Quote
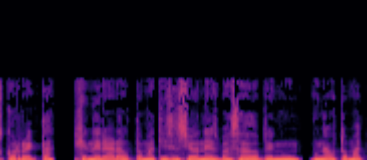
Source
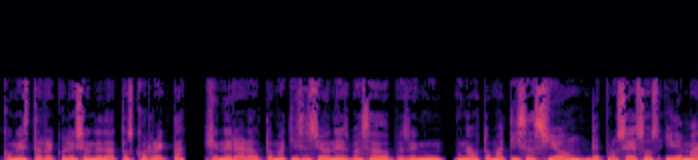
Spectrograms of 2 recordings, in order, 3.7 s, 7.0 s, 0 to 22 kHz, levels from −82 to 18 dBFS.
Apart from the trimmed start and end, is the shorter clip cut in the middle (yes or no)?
yes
